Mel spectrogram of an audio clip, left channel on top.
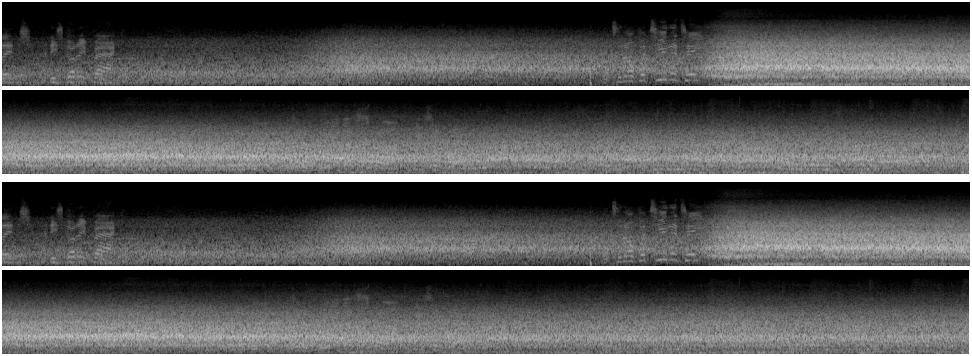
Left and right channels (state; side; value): normal; both; correlation 0.94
